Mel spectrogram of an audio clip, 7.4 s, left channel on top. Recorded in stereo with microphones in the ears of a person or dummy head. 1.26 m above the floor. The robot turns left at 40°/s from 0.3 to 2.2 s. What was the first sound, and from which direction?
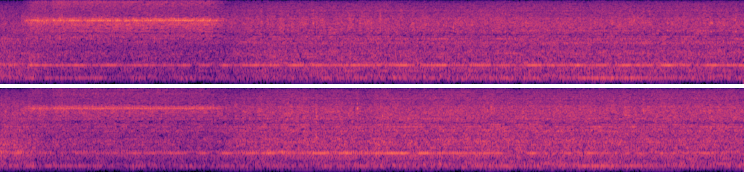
Only background noise.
